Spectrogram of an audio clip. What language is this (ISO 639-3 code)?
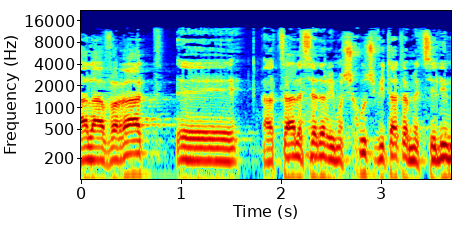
heb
